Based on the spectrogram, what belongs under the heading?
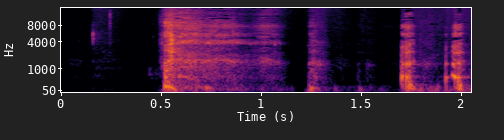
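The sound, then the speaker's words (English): A single drawn-out, voiced yawn rises up loud, followed by a few short breathy exhalations trailing off at the end. No talking. “I'm already getting the yawns.”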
